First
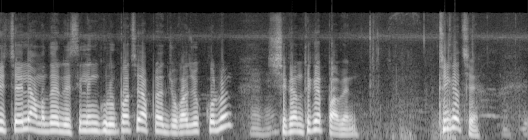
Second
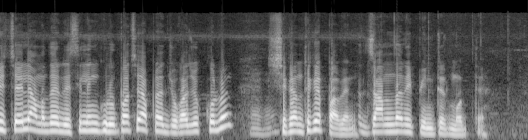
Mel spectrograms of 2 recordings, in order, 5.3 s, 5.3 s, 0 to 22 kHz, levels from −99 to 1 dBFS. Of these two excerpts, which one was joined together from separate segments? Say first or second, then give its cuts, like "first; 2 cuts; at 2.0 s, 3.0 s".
second; 1 cut; at 3.6 s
